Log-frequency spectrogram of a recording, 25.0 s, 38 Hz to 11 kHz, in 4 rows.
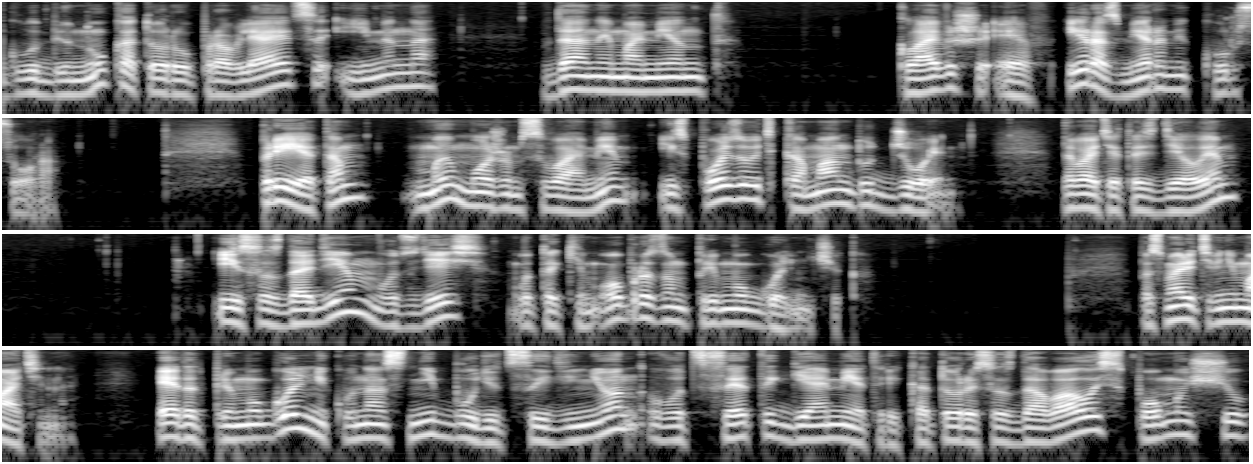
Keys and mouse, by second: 0.8 click, 1.9-3.5 middle drag, 9.6-12.2 drag, 13.0-14.0 middle drag, 14.0 alt+click, 15.0-17.2 drag, 17.9 middle click, 20.5 middle click, 24.3-24.9 drag.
